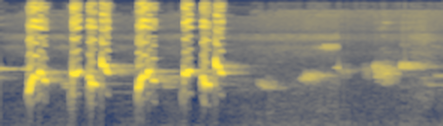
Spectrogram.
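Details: Yellow-vented bulbul used as a lure to make other bulbuls sing, giving a brief burst of short whistled notes in doubles, then soft faint warbles fading away.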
